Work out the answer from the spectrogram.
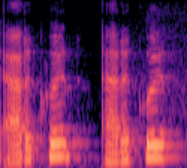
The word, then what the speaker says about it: adequate: So it's easier to think adequate. You just really want this vowel to be reduced. It doesn't drop out entirely. You definitely need a syllable there, but don't spend much time on it and don't give it any clarity. Adequate. And then lastly, the qu, the QU, says the k and w sounds together.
